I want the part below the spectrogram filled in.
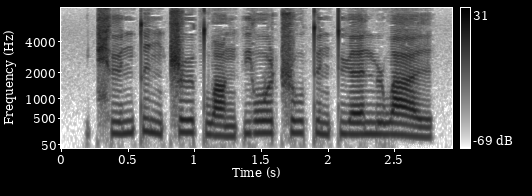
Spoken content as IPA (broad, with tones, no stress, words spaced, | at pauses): t͡ɕʰy˧˥nt̪i˥˩ŋ ʈ͡ʂɻ̩˥ t̪wɑ˨˩ŋpjo˥ʊ̯ʈ͡ʂu˥t̪y˨n t̪ɥɛ˥nɻwa˥˩ɪ̯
